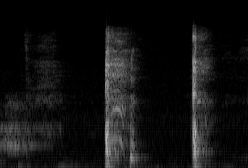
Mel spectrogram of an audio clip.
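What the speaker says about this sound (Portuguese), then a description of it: "sempre fico alérgica assim, sempre fico com esse pigarrinho" A woman with allergies gives a soft throat clearing, then two short, sharp coughs about a second apart, close and clear with no talking.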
